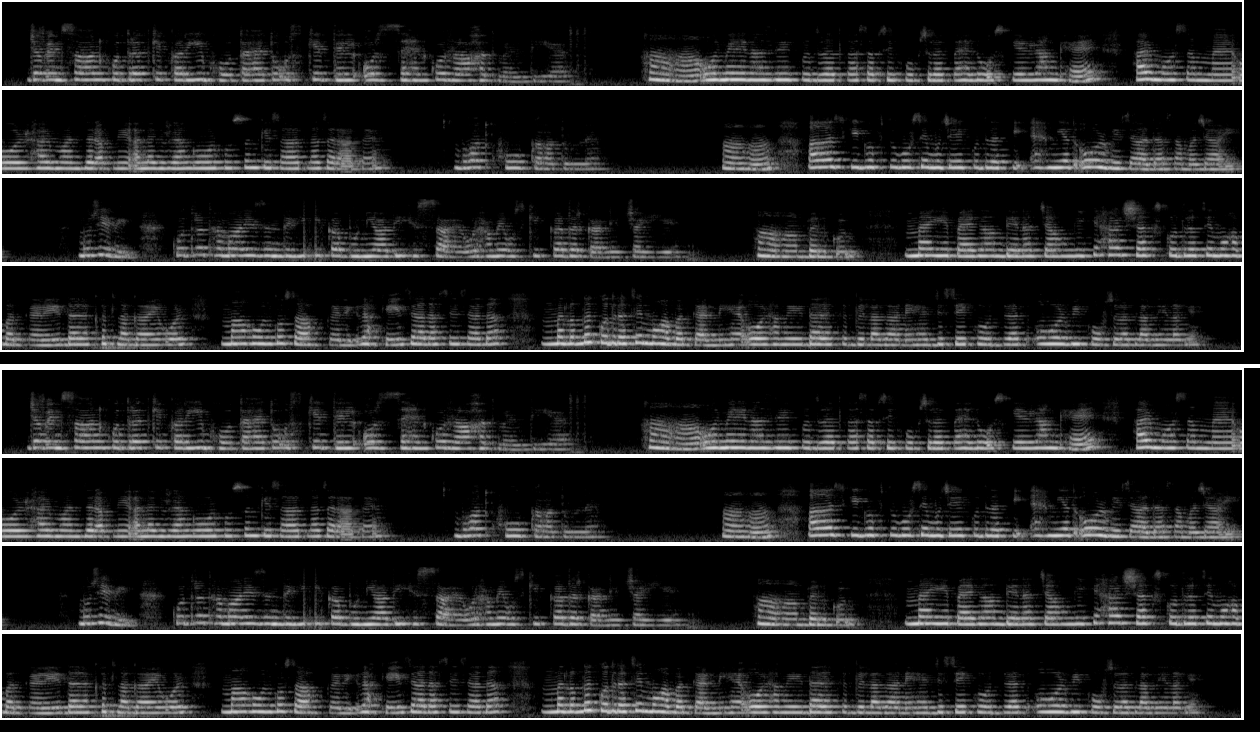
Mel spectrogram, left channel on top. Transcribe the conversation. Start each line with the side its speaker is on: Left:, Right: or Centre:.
Right: جب انسان قدرت کے قریب ہوتا ہے تو اس کے دل اور ذہن کو راحت ملتی ہے
Left: ہاں ہاں اور میرے نظری قدرت کا سب سے خوبصورت پہلو اس کے رنگ ہے ہر موسم میں اور ہر منظر اپنے الگ رنگ اور حسن کے ساتھ نظر آتا ہے
Right: بہت خوب کہا تم نے
Left: ہاں ہاں آج کی گفتگو سے مجھے قدرت کی اہمیت اور بھی زیادہ سمجھ آئی
Right: مجھے بھی قدرت ہماری زندگی کا بنیادی حصہ ہے اور ہمیں اس کی قدر کرنی چاہیے
Left: ہاں ہاں بالکل میں یہ پیغام دینا چاہوں گی کہ ہر شخص قدرت سے محبت کرے درخت لگائے اور ماحول کو صاف کرے رکھے زیادہ سے زیادہ مطلب نا قدرت سے محبت کرنی ہے اور ہمیں درخت بھی لگانے ہیں جس سے قدرت اور بھی خوبصورت لگنے لگے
